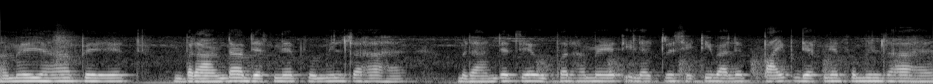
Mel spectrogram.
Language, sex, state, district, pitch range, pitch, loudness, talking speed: Hindi, male, Chandigarh, Chandigarh, 140-150 Hz, 150 Hz, -17 LUFS, 140 wpm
